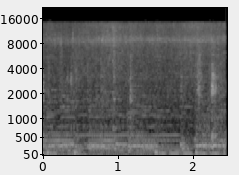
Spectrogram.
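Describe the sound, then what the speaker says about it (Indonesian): Paddy snails with lemongrass are stir-fried in a hot pan, giving a constant loud sizzle with soft stirring scrapes throughout, close up and without talk. "Ditumis sampai matang dan nanti dikasih air untuk kuahnya."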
